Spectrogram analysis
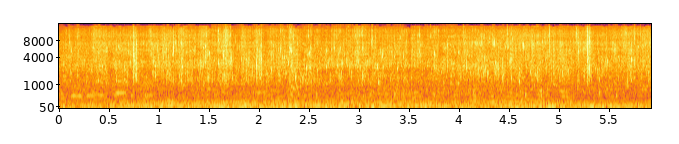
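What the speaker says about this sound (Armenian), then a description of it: "Այս ծաղիկները դնենք ջրի տակ։" Water pours and splashes steadily onto flowers for several seconds, a close, continuous rushing spatter with no voices.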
